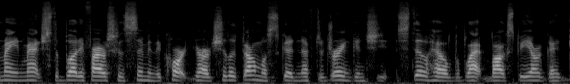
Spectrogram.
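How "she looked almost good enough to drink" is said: ordinary delivery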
